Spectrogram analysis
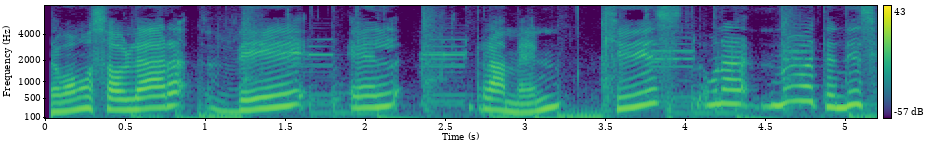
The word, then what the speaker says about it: ramen: muchas gracias a ustedes ramen o ramen muy bien como lo pronunciaste es ramen ramen cuesta pronunciarlo en occidente para nosotros en Argentina y es ramen de qué se trata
